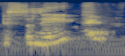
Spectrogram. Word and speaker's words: Sneek: But the first one is Sneek. – Snake. So with the double E, right? Snake. – Exactly.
